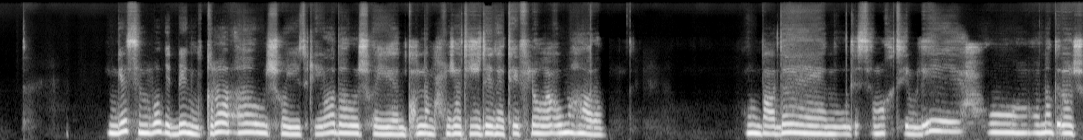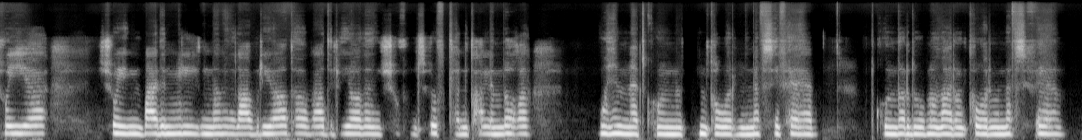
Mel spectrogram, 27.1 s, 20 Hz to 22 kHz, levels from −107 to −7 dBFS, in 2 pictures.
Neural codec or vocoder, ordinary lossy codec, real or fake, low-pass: codec, 44.1 kHz, 2.6 kbps, DAC; none; fake; 19.8 kHz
